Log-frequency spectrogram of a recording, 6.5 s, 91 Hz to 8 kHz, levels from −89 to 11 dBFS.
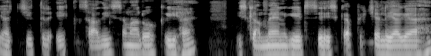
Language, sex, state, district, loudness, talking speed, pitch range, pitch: Hindi, male, Bihar, Muzaffarpur, -21 LUFS, 150 wpm, 105-115 Hz, 110 Hz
